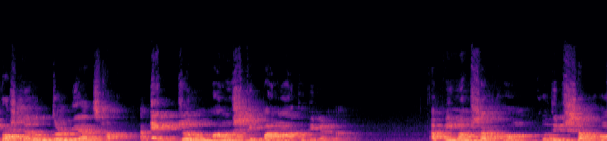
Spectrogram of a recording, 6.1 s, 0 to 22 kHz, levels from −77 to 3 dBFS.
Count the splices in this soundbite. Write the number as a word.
one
